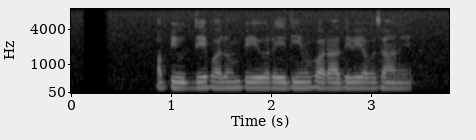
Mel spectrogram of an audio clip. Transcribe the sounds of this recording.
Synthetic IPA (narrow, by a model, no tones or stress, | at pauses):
ɐpiud̪ːeːpɐlɐʋumpijəʋəɾeid̪iːməpaɾaːd̪iʋiaʋɐs̬aːnɐjə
